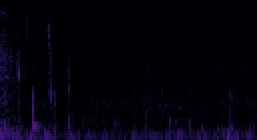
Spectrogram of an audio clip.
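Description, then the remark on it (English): Soft mouth sounds of someone sipping Mug brand root beer, a brief slurp and swallow near the start followed by faint wet mouth noises, quiet and with no talking. “Took a sip of my mug root beer here.”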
